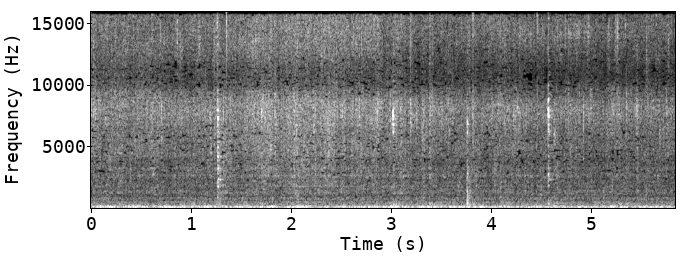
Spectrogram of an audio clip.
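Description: Vegetable sofrito with tomato sizzling steadily in a nonstick frying pan while it is stirred with a fork, with a few light clicks of the fork against the pan.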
